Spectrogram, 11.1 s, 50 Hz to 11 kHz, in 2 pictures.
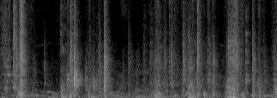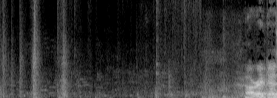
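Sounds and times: wire rustling and scraping: 1.4s - 7.3s, 8.3s - 10.4s.

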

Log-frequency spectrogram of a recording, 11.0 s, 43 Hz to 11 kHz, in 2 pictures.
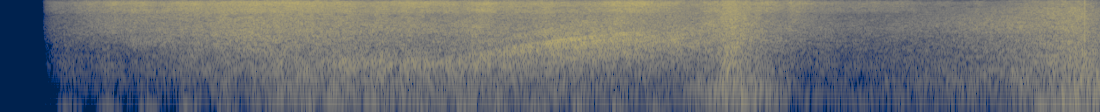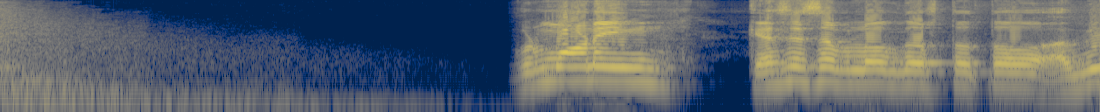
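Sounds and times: whoosh with low rumble: 0.2s - 8.1s.

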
